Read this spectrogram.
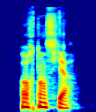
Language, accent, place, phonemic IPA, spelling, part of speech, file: French, France, Lyon, /ɔʁ.tɑ̃.sja/, hortensia, noun, LL-Q150 (fra)-hortensia.wav
- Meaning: hydrangea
